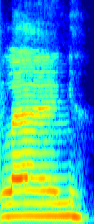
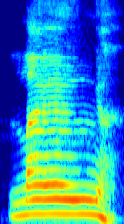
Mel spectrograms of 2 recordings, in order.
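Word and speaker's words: Lam: The seed sound of the element earth is lang, pronounced lang.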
